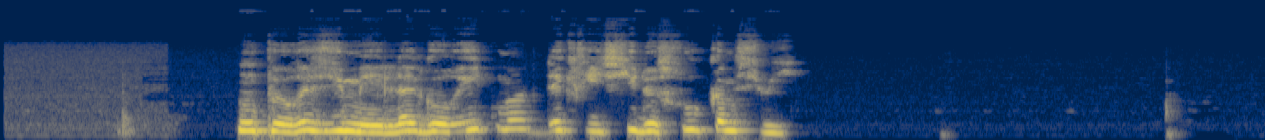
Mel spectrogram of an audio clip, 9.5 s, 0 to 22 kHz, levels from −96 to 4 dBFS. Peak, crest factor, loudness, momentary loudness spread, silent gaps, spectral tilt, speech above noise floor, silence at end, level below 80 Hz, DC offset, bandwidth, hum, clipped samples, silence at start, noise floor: -2 dBFS; 14 dB; -13 LUFS; 12 LU; none; -6.5 dB/octave; 67 dB; 3.55 s; -50 dBFS; under 0.1%; 7.6 kHz; none; under 0.1%; 0.9 s; -79 dBFS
